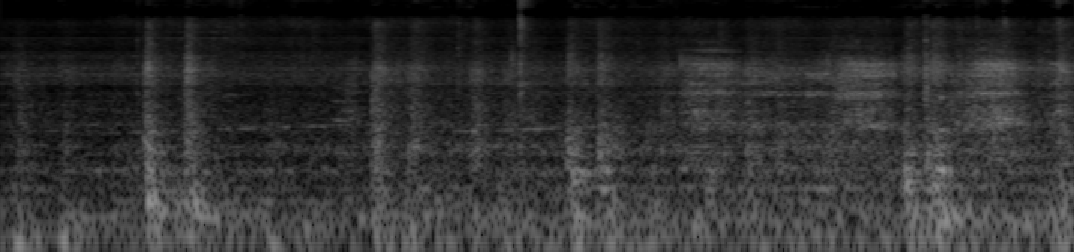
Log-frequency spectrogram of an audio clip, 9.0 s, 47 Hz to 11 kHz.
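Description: Iyotetsu 3000 series electric train running along the track: a steady low rumble with wheel knocks over the rail joints at uneven intervals. A higher tone joins in over the last few seconds.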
